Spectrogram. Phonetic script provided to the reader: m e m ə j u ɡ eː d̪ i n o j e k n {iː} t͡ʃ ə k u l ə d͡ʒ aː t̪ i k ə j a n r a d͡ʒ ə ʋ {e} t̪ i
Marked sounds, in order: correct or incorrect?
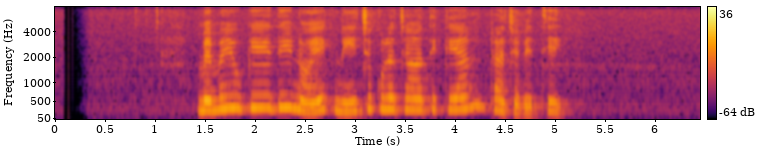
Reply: correct, correct

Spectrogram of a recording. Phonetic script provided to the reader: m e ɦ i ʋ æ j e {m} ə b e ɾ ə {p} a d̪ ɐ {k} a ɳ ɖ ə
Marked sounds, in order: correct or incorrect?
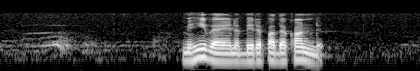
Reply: incorrect, correct, correct

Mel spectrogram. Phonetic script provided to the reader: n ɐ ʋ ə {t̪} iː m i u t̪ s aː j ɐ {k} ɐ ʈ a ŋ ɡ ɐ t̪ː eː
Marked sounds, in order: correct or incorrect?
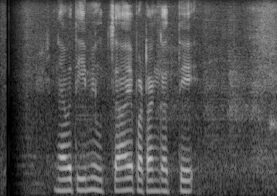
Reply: correct, incorrect

